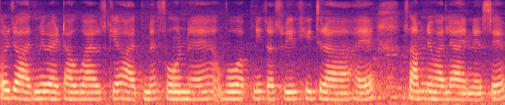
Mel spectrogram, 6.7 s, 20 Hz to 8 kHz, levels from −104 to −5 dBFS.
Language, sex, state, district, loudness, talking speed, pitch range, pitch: Hindi, female, Uttar Pradesh, Jalaun, -14 LUFS, 195 wpm, 195-210 Hz, 200 Hz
